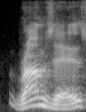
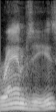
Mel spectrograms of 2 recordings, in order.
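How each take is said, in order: First: The name is said in a non-American way. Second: The name is said the American English way.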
